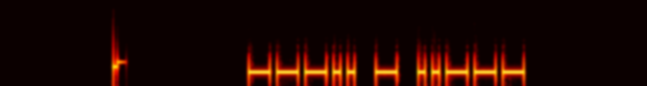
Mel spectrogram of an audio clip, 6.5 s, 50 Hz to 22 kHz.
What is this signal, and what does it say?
Morse code, heard as a keyed tone, about 17 wpm, 700 Hz. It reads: 8T2
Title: Common Cut Numbers - 3-Digit 17wpm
